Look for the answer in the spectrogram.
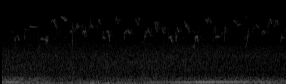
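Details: Yellow-throated bunting singing: a dense run of short, high, thin chirps and twittering notes, steady for about four seconds over a constant low rumble of background noise.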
